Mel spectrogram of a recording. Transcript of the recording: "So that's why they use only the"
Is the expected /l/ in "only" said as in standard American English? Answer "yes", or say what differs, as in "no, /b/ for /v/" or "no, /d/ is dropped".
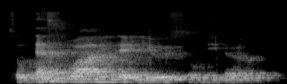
no, /l/ is dropped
